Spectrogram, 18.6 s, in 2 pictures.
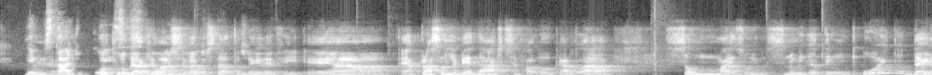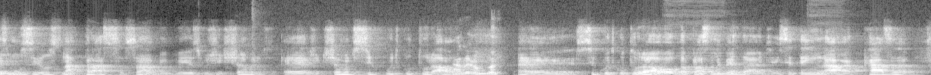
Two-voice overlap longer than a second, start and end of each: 1.0-2.4

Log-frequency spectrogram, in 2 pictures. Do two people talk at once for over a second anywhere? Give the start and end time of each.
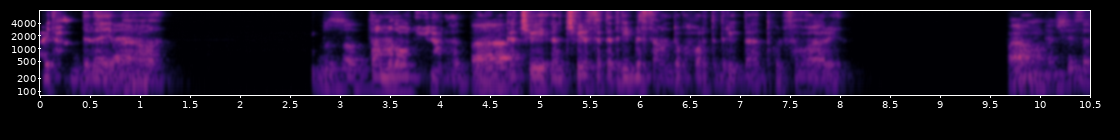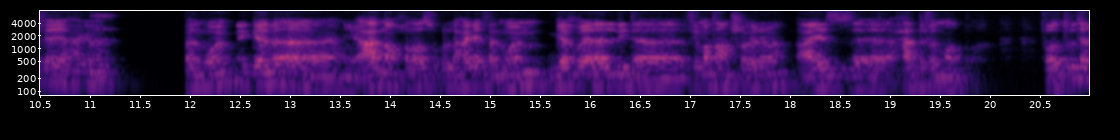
none

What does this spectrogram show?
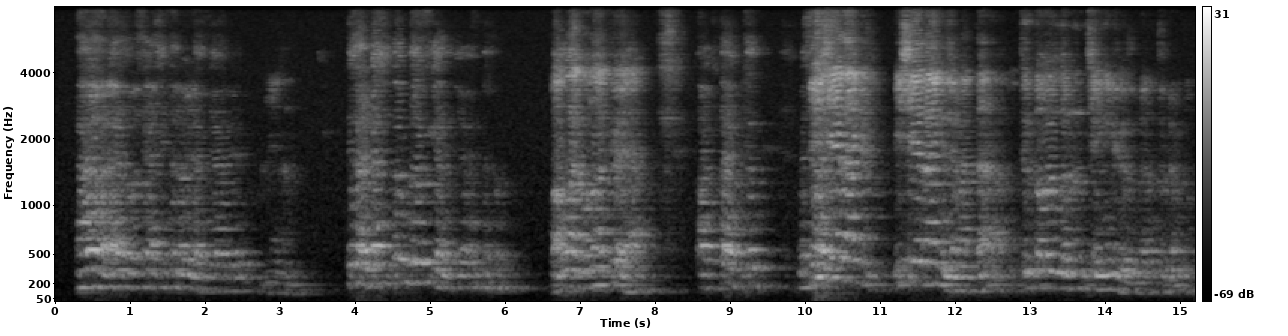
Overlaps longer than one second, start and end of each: none

